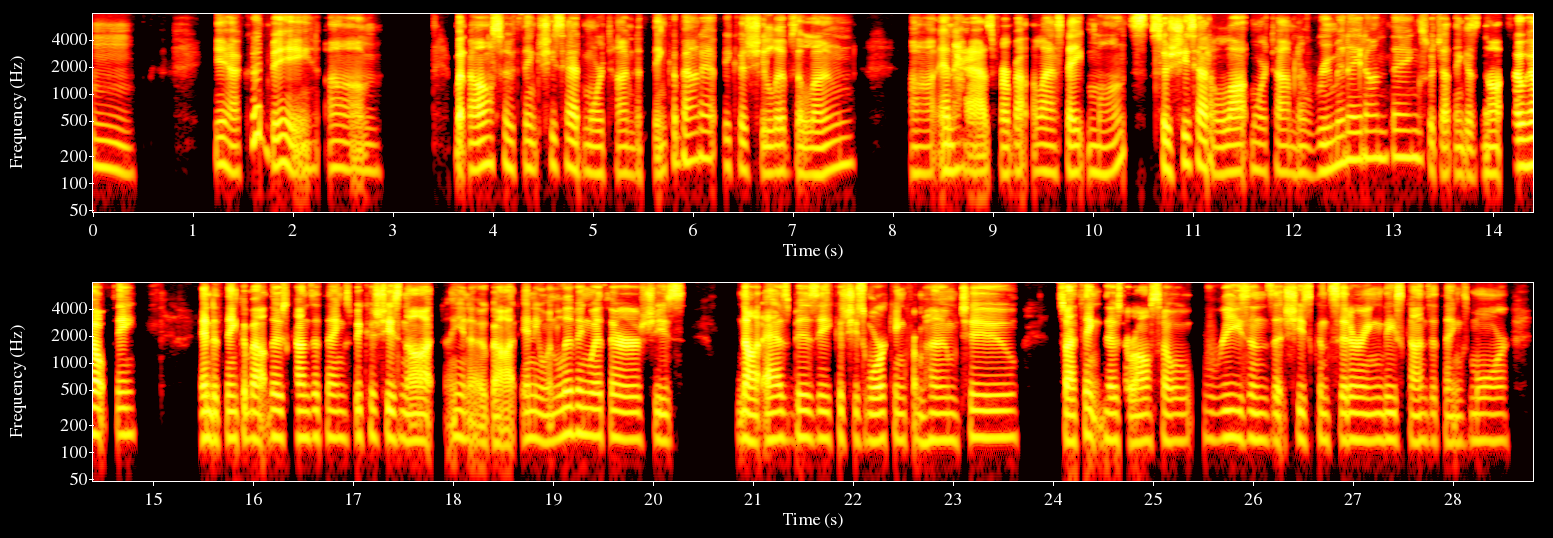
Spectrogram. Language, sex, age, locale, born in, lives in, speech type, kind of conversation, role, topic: English, female, 55-59, en-US, United States, United States, conversation, advice, user, How can I connect more with my family?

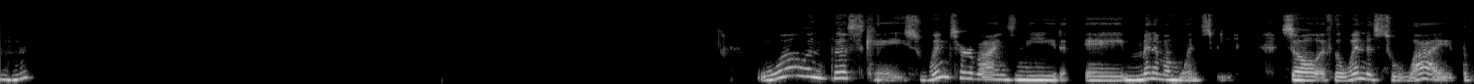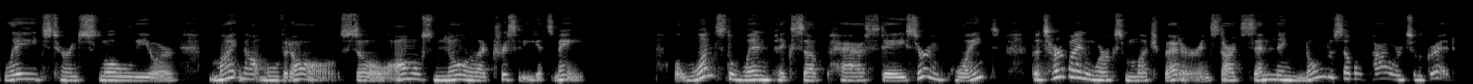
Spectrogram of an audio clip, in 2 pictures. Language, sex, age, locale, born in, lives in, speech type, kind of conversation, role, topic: English, male, 25-29, en-US, Jamaica, United States, read, expert-assistant, expert, How do wind turbines generate electricity?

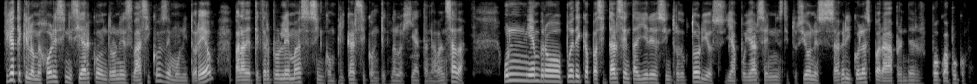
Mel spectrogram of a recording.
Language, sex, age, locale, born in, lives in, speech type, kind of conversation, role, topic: Spanish, male, 25-29, es-MX, Mexico, Mexico, read, expert-assistant, expert, ¿Cómo podríamos reinventar el uso de drones para hacer la agricultura más eficiente y sostenible?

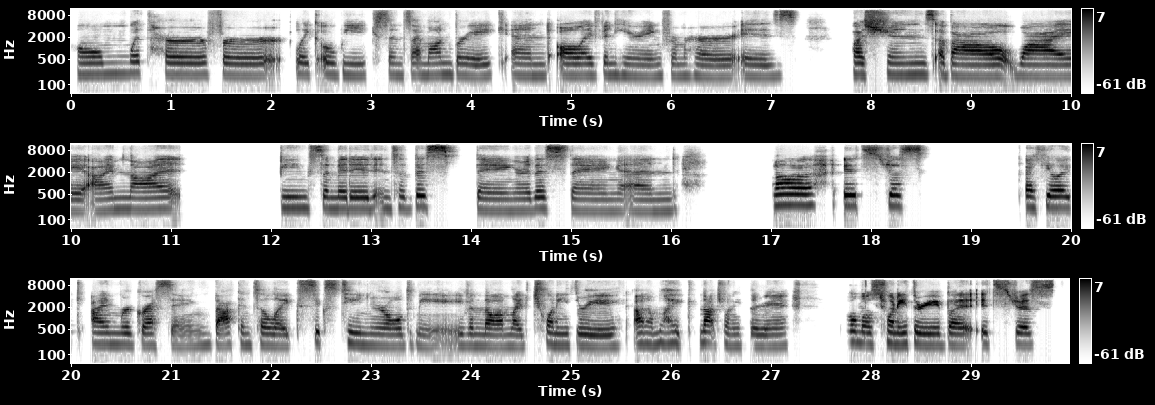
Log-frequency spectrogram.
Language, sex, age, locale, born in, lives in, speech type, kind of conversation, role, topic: English, female, 20-24, en-US, United States, United States, conversation, advice, user, How can I cope with pressure to meet others' expectations without losing my sense of self?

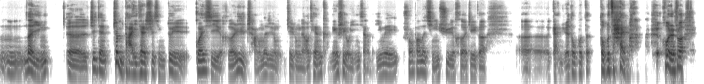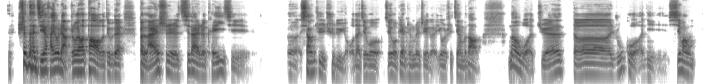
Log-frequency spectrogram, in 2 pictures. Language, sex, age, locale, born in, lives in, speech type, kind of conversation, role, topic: Chinese, male, 45-49, zh-CN, China, United States, conversation, advice, advisor, 朋友冷战时，双方都不愿先开口沟通该怎么办？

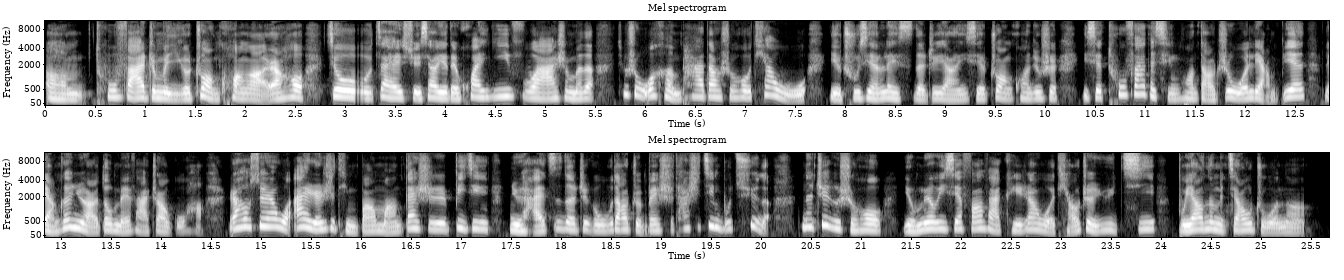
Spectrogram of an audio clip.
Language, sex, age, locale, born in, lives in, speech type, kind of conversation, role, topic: Chinese, female, 30-34, zh-CN, China, United States, conversation, advice, user, 我怎样在乐观与现实之间平衡对目标的期待？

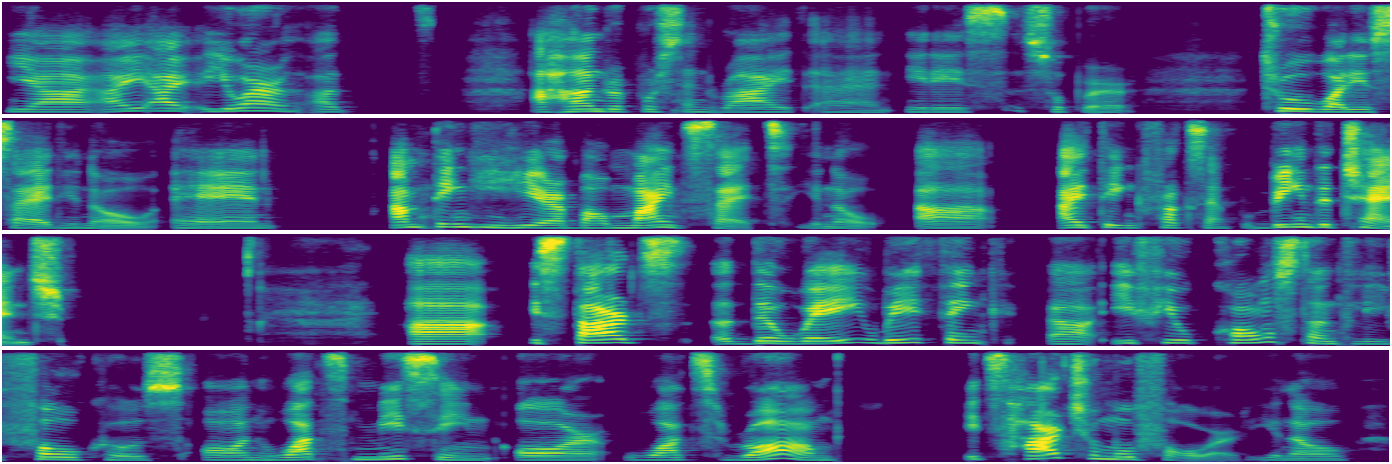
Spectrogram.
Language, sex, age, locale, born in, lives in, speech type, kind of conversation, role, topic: English, female, 50-54, en-BR, Brazil, United States, conversation, unstructured, none, What is the best advice you have received from family or friends, and how can you apply it?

